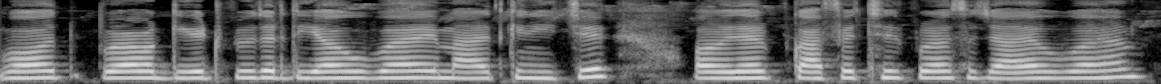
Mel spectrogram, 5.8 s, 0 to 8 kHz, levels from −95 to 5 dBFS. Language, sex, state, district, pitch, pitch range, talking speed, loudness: Hindi, female, Jharkhand, Deoghar, 235 Hz, 225-240 Hz, 205 wpm, -15 LUFS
